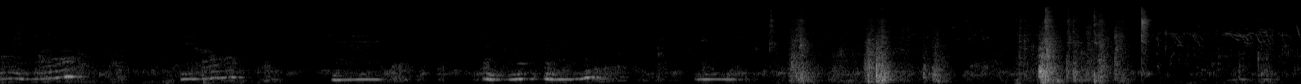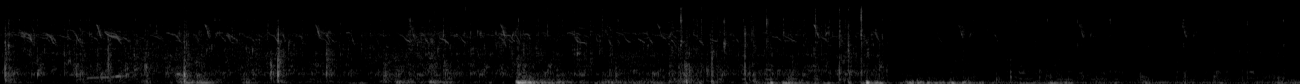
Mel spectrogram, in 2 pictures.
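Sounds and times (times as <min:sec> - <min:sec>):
birds chirping: 0:00.0 - 0:26.0
knocks and low thumps: 0:18.1 - 0:18.7.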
